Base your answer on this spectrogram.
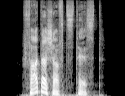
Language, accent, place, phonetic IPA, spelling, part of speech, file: German, Germany, Berlin, [ˈfaːtɐʃaft͡sˌtɛst], Vaterschaftstest, noun, De-Vaterschaftstest.ogg
- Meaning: paternity test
